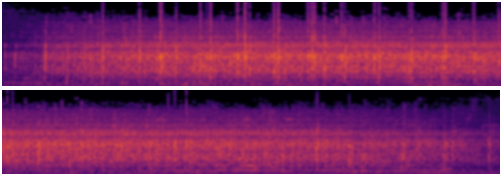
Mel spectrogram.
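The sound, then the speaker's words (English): A crowd applauds steadily for the full length, dense overlapping claps forming a loud, even wash of noise with a few sharper individual claps standing out; a warm welcome for designer Bruno Monguzzi. “So I would like to ask you a warm applause for Bruno Monguzzi.”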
